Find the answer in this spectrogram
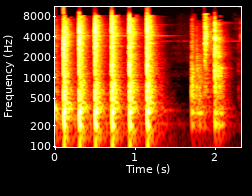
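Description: Small hammer tapping a tiny tack into the butt end of a hickory golf club's wooden shaft to fix the end of a leather grip: a quick run of light, even strikes, about five a second, that stops a little over a second in.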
